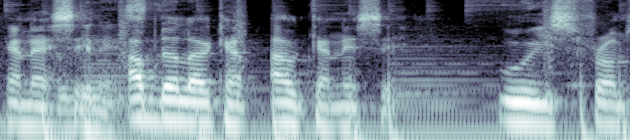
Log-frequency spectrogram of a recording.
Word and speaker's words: Alqanaisa: How do I pronounce the second name? That's correct. Alqanaisa.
